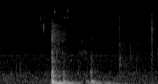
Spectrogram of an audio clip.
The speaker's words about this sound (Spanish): ya voy a tomar un poquito de agua.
